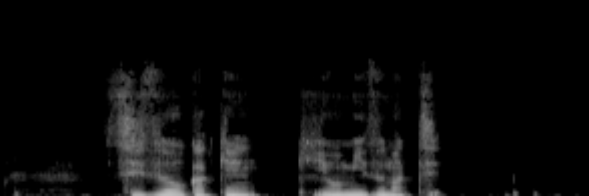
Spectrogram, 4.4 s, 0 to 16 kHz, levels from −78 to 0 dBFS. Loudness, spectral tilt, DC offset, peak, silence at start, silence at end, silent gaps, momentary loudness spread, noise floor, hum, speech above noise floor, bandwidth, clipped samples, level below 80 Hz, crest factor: -28 LUFS; -6.5 dB/octave; under 0.1%; -12 dBFS; 0.85 s; 1.15 s; none; 16 LU; -67 dBFS; none; 40 dB; 11 kHz; under 0.1%; -46 dBFS; 18 dB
